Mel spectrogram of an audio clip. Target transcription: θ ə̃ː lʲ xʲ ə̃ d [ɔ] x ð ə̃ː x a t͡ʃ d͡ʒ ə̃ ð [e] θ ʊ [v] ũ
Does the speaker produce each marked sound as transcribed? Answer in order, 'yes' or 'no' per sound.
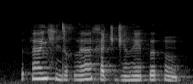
yes, no, no

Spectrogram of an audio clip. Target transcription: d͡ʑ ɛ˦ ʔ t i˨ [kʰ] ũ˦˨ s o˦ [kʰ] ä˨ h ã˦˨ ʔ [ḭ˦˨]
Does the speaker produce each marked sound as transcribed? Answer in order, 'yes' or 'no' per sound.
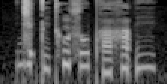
yes, no, no

